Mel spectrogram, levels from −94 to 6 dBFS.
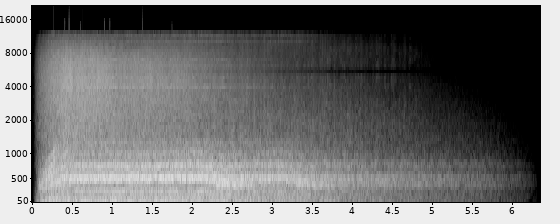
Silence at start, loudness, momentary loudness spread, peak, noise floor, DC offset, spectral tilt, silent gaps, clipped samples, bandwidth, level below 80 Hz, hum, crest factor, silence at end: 0.05 s; -12 LUFS; 20 LU; 0 dBFS; -61 dBFS; under 0.1%; -4.5 dB/octave; none; under 0.1%; 12.5 kHz; -26 dBFS; none; 14 dB; 1.8 s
